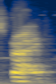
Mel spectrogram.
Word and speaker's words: Strife: name says um Strife it's pronounced strive but some people will pronounce it as or something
